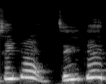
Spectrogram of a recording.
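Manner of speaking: goofy, dim-witted, high, slow silly coaxing. Retelling how Tim coaxed Alfie to say Dad, doing a stupid coaxing voice. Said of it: "He's like really stupid with it".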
